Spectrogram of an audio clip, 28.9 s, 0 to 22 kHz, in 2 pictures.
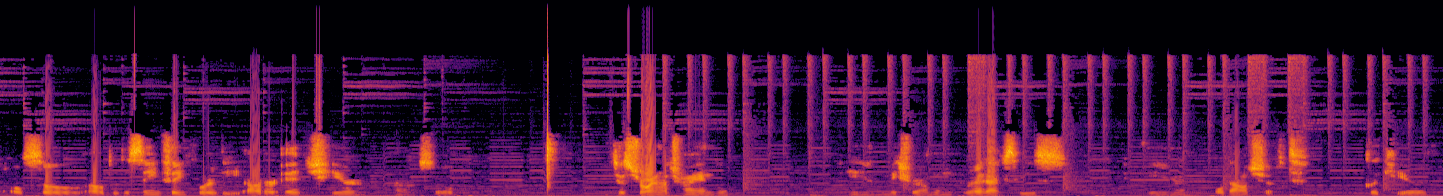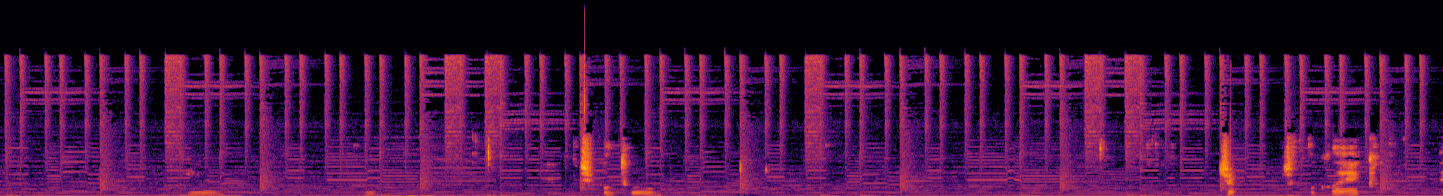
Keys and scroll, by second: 4.3 l, 19.2 p, 25.3 space.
